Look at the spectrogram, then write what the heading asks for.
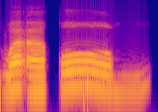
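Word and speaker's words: وَأَقَامُوا: Qaf panjang, mim tidak bertasyid. Wa aqamu.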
